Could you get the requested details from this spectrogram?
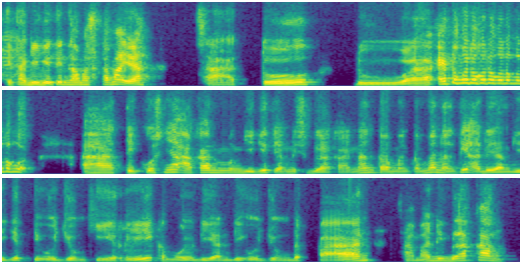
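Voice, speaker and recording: A man telling a children's story over video call, lively and coaxing the children to join in. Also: a little high, a little fast, no room sound. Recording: dull dry video call audio.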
